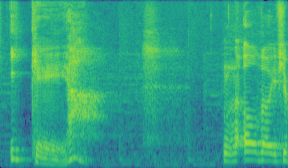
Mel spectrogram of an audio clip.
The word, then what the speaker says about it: IKEA: So in French we pronounce it Ikea. And this is basically because there's a massive E.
